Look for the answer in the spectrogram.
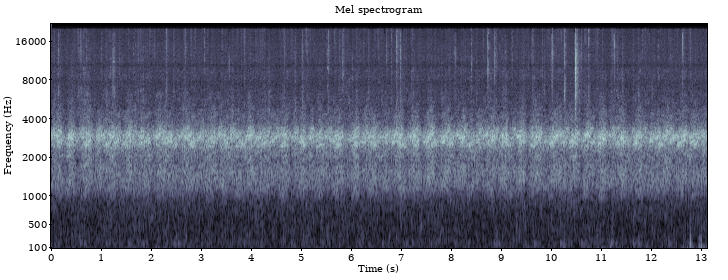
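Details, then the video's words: Frog chorus on a drizzly rural night: many frogs croak together in a fast, continuous, pulsing trill that never pauses, with occasional sharp ticks over the steady hum. "개구리 소리"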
